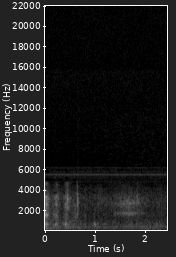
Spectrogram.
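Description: A man's soft laughter trailing off in short fading bursts in the first half second or so, then quiet apart from a faint click about a second in.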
